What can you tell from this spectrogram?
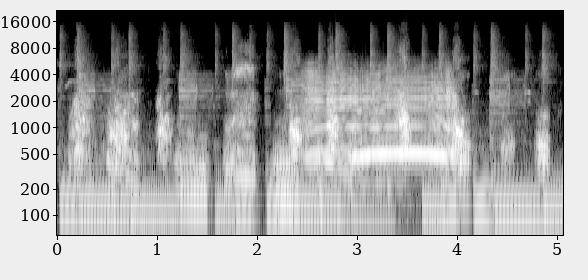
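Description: Animal sound effects over children's background music: a few dog barks in the first couple of seconds, then one long cow moo from a little past two seconds to about four seconds.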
